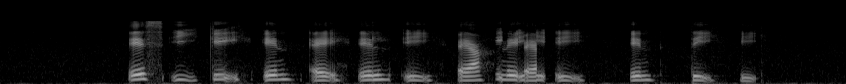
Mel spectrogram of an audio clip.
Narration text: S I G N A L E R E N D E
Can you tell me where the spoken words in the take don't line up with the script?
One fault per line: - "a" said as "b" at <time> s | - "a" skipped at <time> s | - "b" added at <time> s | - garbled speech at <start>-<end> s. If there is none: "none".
- garbled speech at 4.9-5.5 s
